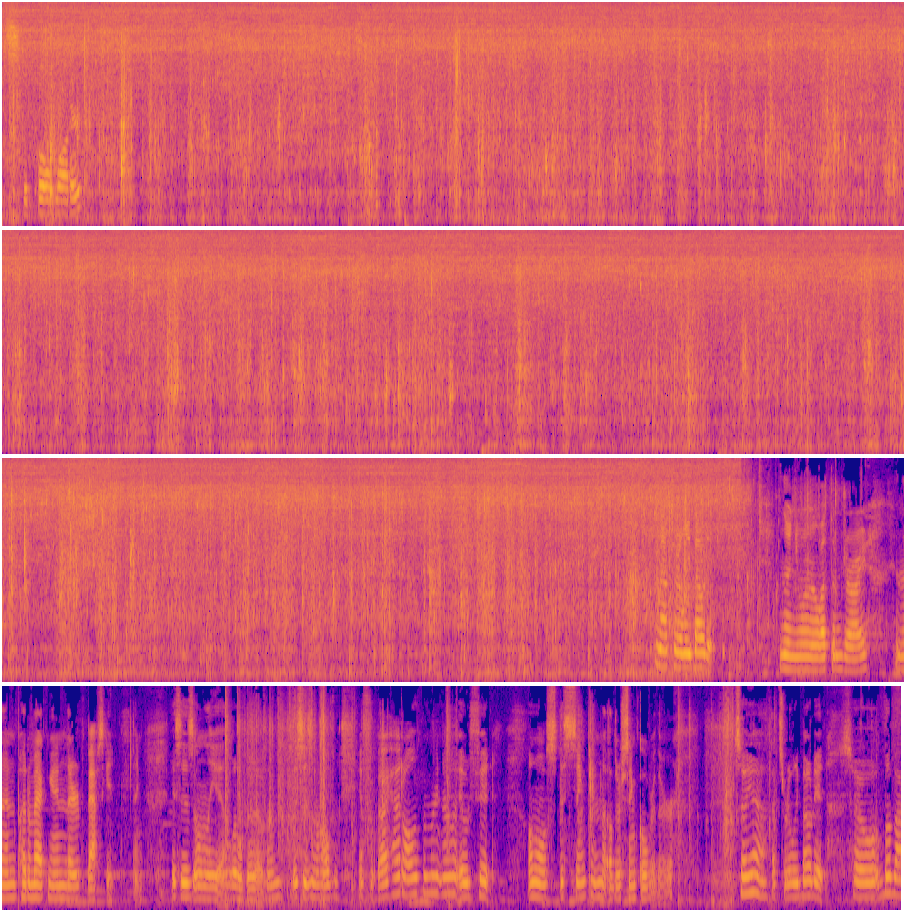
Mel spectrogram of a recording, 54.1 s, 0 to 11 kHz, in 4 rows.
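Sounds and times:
tap water running into sink: 0.0 - 38.6.

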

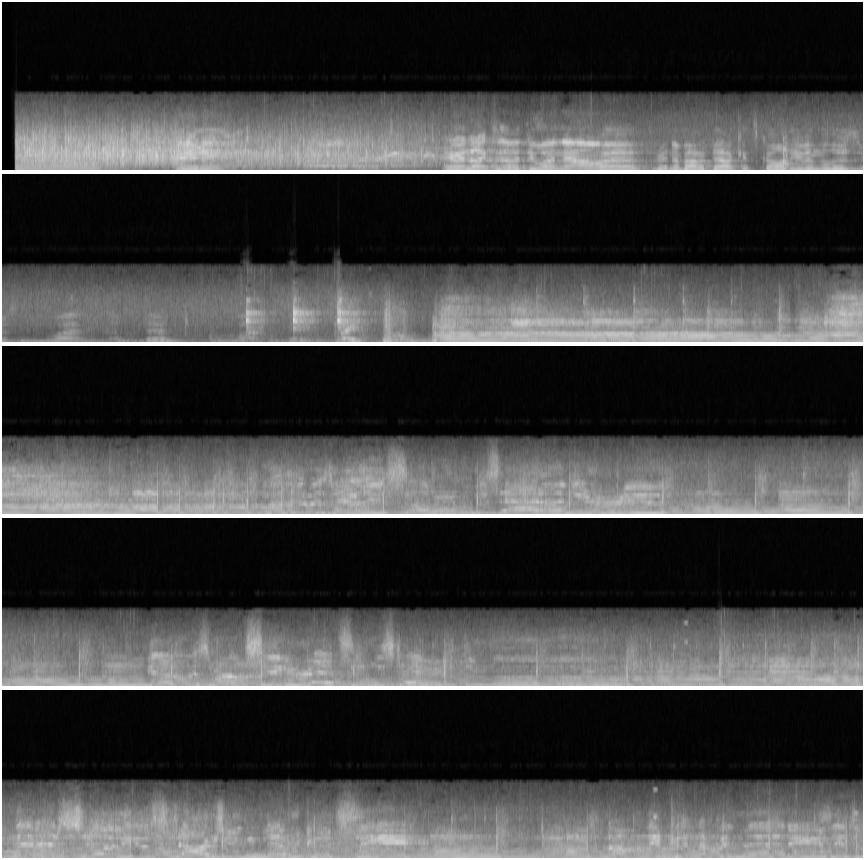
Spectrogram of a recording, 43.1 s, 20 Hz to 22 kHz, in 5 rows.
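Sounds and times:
audience applauding: 0.1 - 4.7
rock band chord: 0.2 - 4.6, 7.8 - 43.0.

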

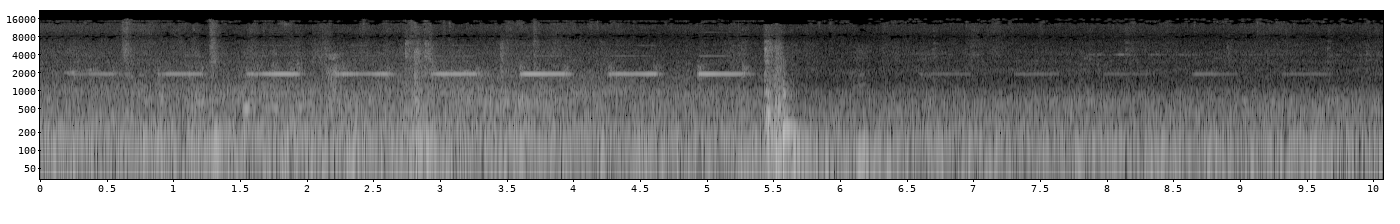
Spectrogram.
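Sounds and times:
tram door warning beeps: 0.0 - 5.5, 6.4 - 10.0.

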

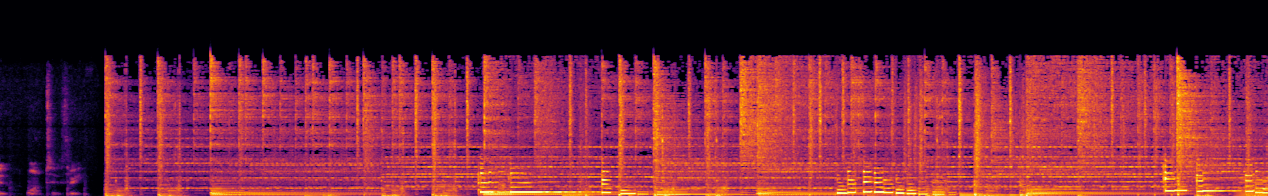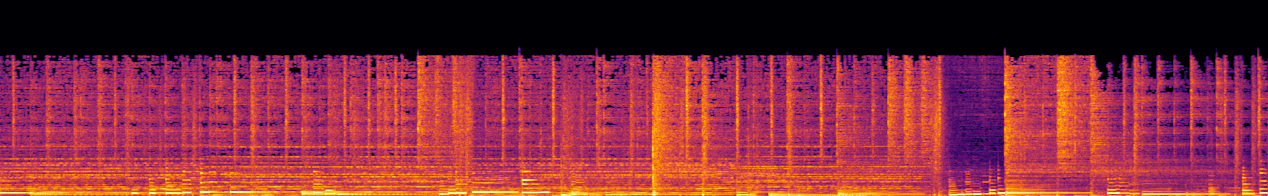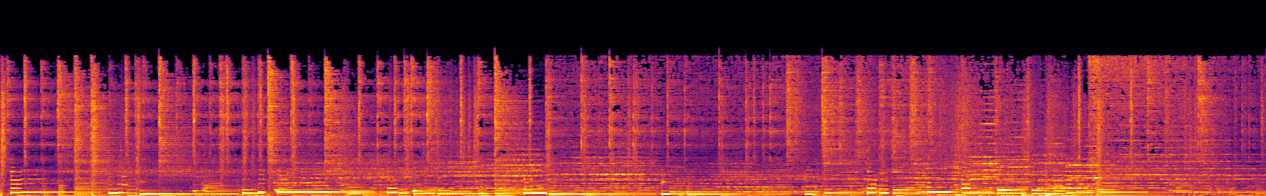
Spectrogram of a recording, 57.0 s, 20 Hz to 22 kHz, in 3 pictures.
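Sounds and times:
bass: 0.0 - 57.0
drums: 1.6 - 57.0
jazz guitar run: 1.6 - 57.0
string quartet: 1.6 - 57.0.

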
